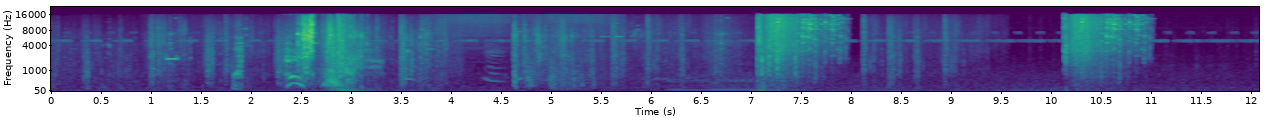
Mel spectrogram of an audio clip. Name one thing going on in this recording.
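A rifle fires in loud short bursts.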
